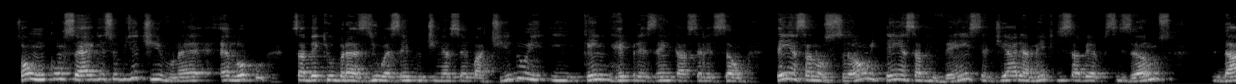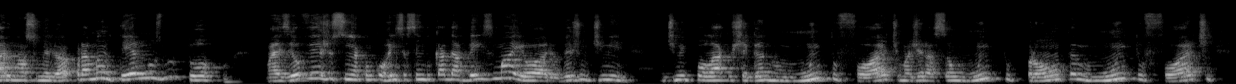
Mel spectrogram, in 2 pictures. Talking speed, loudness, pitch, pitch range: 170 wpm, -26 LUFS, 195 Hz, 180-230 Hz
